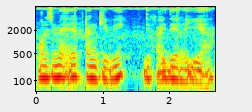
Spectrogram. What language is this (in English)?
Hindi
